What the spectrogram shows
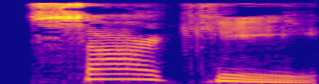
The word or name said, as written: sarky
